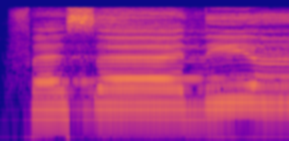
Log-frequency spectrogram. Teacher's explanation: Au fasa, sa matobi'i lohiri ya karena ada alif didahului fathah, maka sin panjang dua harokat.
